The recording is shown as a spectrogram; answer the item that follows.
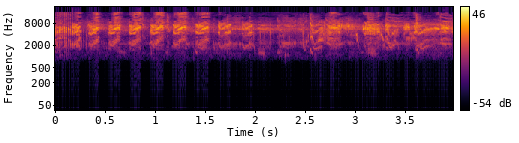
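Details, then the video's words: Calling sound to bring in swiftlets: six or seven evenly spaced chirp bursts in the first second and a half, followed by a continuous, wavering chatter of high squeaky twitters. "Panggil burung walet suara panggil"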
